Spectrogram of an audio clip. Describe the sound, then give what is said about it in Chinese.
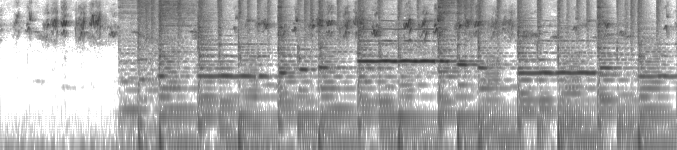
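Birds chirp and sing in spring woods, quick high twittering joined by bright, tinkling melodic tones that carry on steadily throughout. “树林里好热闹了，充满叽叽喳喳的叫声，各种喧闹声和歌声。”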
